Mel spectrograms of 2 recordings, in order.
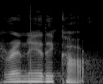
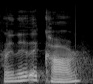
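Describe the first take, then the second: First: The name is said with French pronunciation. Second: The name is said with French pronunciation.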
